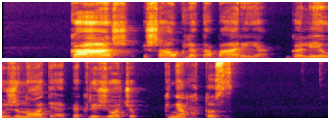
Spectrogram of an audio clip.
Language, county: Lithuanian, Vilnius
